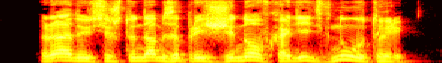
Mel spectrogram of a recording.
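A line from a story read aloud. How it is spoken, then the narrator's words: Barking shout from outside. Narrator (Russian): рявкнули снаружи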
